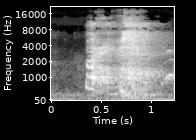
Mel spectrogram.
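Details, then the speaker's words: A single forceful sneeze, a sharp breathy burst after a brief quiet intake, during a sudden allergy sneezing fit, with apologetic talk around it. "oh that was big i'm sorry i'm having some big sneezes thanks sorry oh my god i wanted your attention"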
